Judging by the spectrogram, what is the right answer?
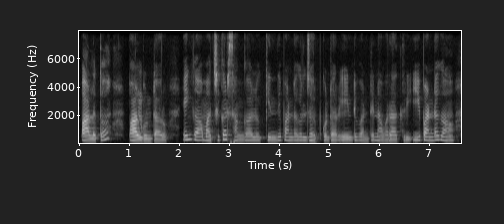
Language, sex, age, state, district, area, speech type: Telugu, female, 18-30, Andhra Pradesh, N T Rama Rao, urban, spontaneous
